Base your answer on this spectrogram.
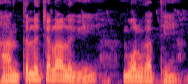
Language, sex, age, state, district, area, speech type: Santali, male, 18-30, Jharkhand, Pakur, rural, spontaneous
